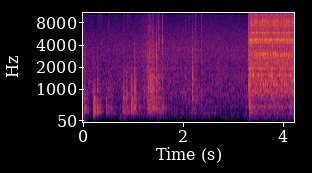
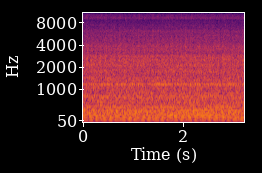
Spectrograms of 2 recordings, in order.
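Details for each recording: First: 1958/59 Austin Gipsy G1 M10, stored 11 years with original petrol, cranking after points set to 16 thou: starter spins in short bursts but never fires; no spark, traced to the ignition feed wire melted off at the power terminal. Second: 1958/59 Austin Gipsy G1 M10 on 11-year-old original petrol, just started: low, somewhat uneven idle with a soft steady hum, no knocks or clatter, a little smoke; idling acceptably.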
